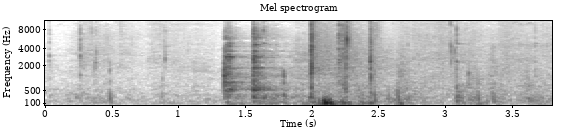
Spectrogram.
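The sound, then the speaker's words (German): Food being chopped in a kitchen while a pan heats on medium, heard as sharp clinks and knocks of utensils and dishes, sparse and quiet at first, then a denser burst of clatter. “Komm, ich hack die hier nochmal kurz fertig.”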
